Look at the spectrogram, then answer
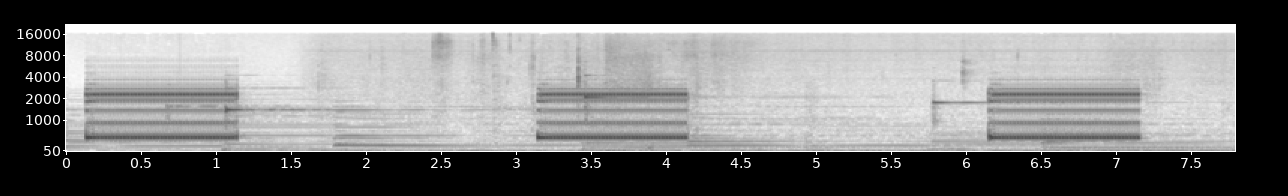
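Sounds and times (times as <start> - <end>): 
phone ringing unanswered: 0.1 - 1.2, 3.1 - 4.3, 6.1 - 7.2.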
